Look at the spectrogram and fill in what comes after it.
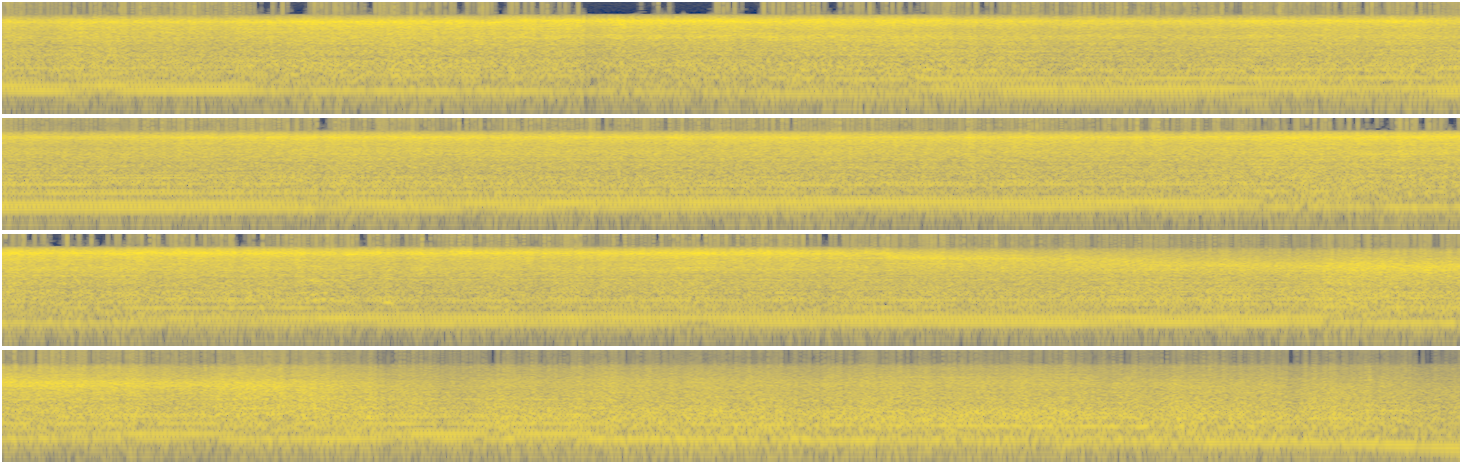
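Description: Honda Civic engine heard from inside the car at speed on a race track, running hard at steady high revs over wind and road noise. The rushing noise thins out about two-thirds of the way in, and near the end the engine pitch dips sharply and climbs again.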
